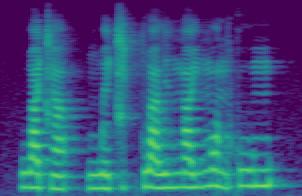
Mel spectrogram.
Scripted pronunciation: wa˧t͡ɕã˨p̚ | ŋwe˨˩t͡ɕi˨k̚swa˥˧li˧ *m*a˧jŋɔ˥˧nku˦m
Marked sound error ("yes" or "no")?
yes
